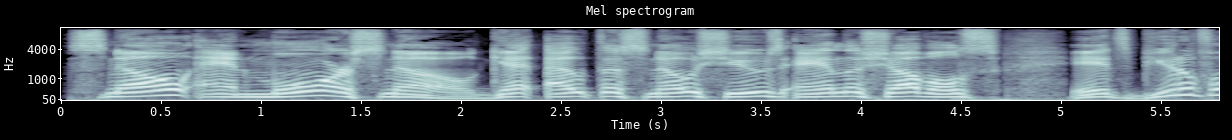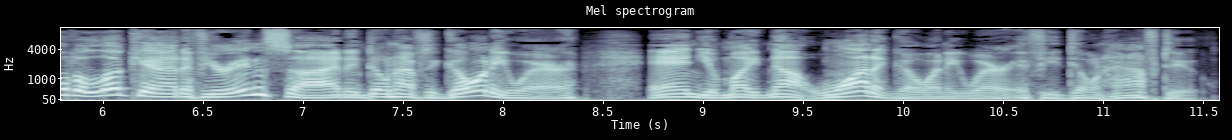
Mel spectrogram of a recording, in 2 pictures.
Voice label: Weather Snow M, Broadcast, weather, male weather report, snow and more snow, news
